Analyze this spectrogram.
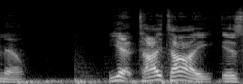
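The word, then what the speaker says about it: Tete: Yeah, Tai-Tai is how you pronounce it, I guess. Lapocate. Because that's what he told me on Twitter. He said it was T-I-T-I. T-E-T-E was pronounced T-I-T-I, he said phonetically.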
